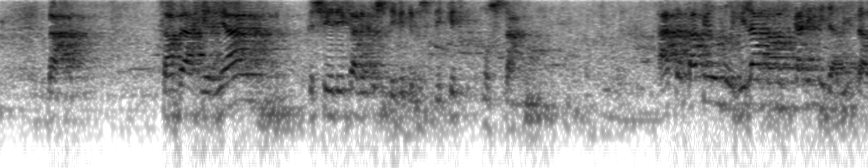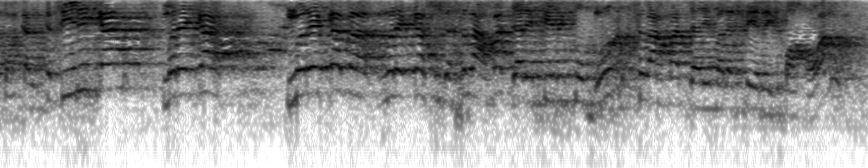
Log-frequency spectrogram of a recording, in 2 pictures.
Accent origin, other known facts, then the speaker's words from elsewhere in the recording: Surabaya, East Java, Indonesia; daerah saya itu, Ampel sana itu, makam Sunan Ampel itu.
